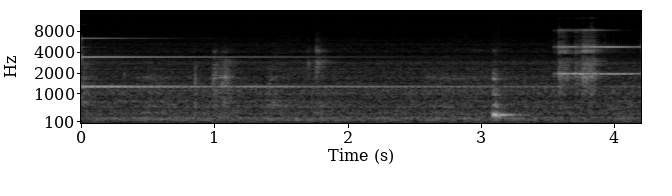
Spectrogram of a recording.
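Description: A desk service bell struck once, ringing clearly and slowly fading. About three and a half seconds in, after a short knock, a second bell with a higher ring is struck.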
